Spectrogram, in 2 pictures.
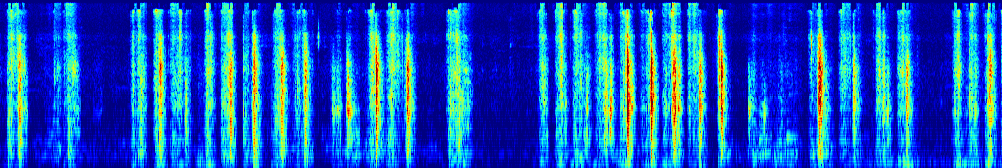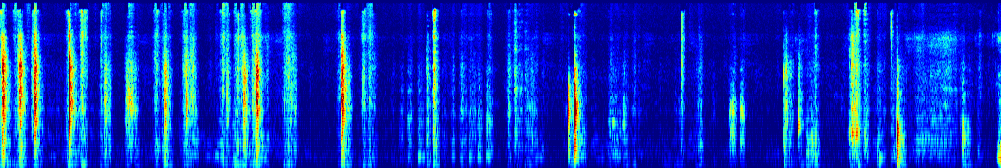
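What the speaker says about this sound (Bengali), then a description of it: "তখন টমেটো আর পেঁয়াজটা কেটে নিই" Tomatoes and onion being chopped with a knife, rapid bursts of sharp close taps on a board separated by short pauses, with no talking.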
